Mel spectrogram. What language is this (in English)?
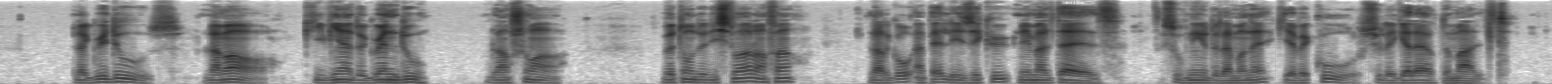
French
